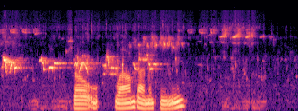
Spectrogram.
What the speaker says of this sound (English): I don't know what that bird sound is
